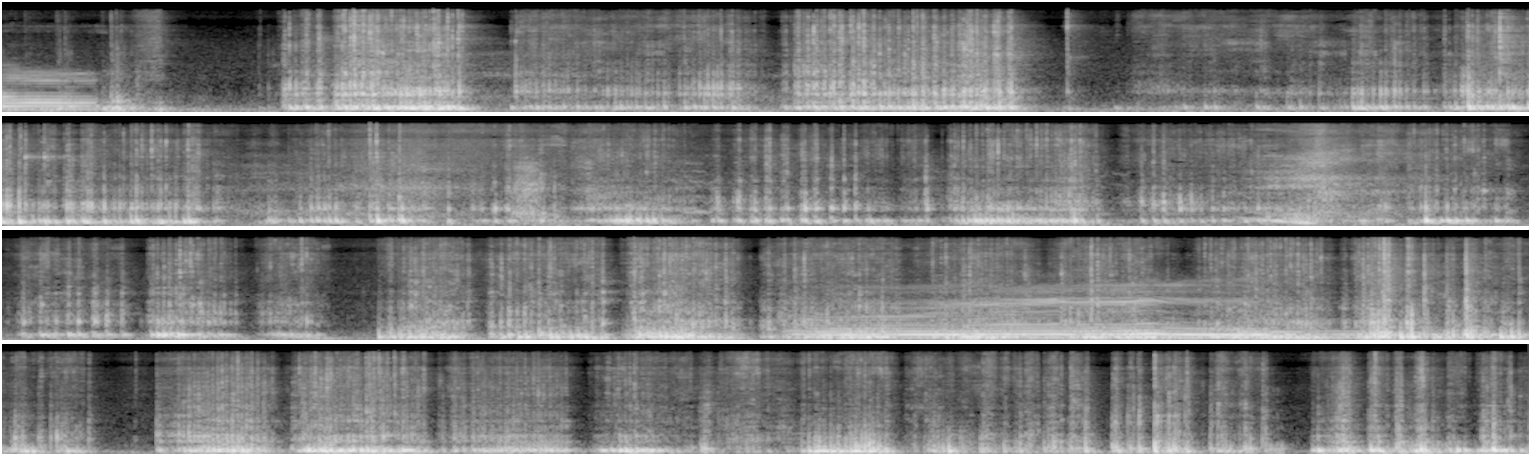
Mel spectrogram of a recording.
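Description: Fingers tapping and scratching, first on a one-gallon plastic water jug, then across the ridged grooves of a fluted wooden cabinet panel: a dense run of taps and rasping scrapes, with a brief buzzing tone about two-thirds of the way through.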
